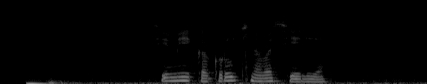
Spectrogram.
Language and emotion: Russian, neutral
